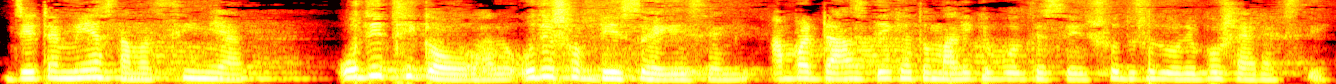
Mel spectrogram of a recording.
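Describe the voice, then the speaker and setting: Female, Bangladeshi accent, interview guest recounting life story colloquially, quick delivery, reverberant sound. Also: medium pitch, steady tone, a little mellow. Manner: colloquial, acts out remembered dialogue. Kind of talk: personal storytelling in a radio interview. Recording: echoey room with long reverb.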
